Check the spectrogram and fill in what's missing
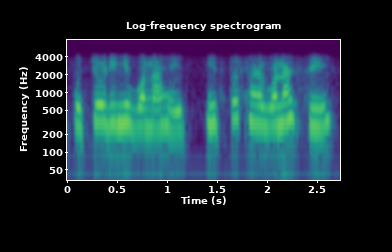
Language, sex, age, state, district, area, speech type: Odia, female, 18-30, Odisha, Nuapada, urban, conversation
